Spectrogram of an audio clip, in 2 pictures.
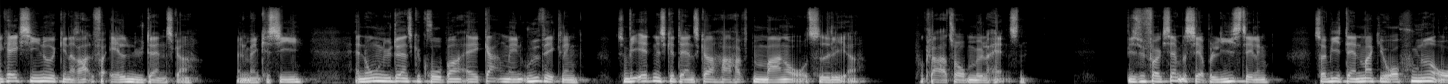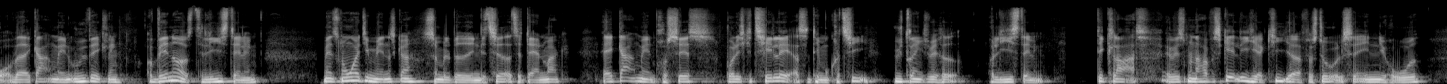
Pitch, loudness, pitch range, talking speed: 125 Hz, -17 LUFS, 110-135 Hz, 215 wpm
